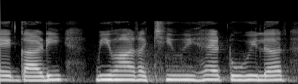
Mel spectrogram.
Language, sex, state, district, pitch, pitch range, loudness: Hindi, female, Jharkhand, Deoghar, 205 Hz, 200-210 Hz, -12 LUFS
